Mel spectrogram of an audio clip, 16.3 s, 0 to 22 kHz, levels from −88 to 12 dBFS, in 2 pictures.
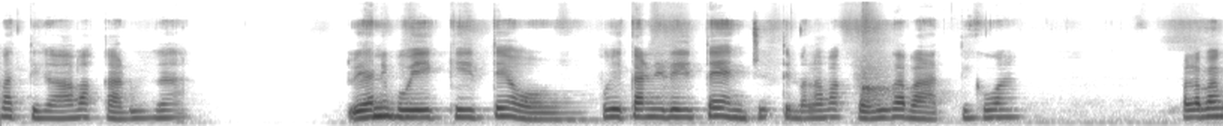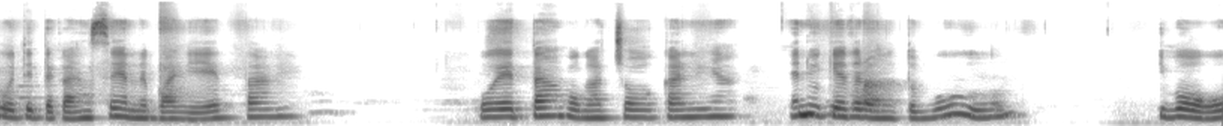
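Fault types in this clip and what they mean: Nothing stood out on listening to this speech recording.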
